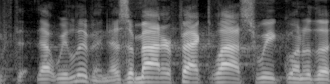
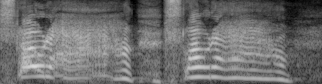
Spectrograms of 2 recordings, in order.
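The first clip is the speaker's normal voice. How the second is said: put-on screaming, very high and very slow, drawn out; 13 semitones higher, 3 dB louder than usual. Retelling the wife screaming over the walkie-talkie: imitating someone screaming. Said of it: "I could hear her screaming".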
